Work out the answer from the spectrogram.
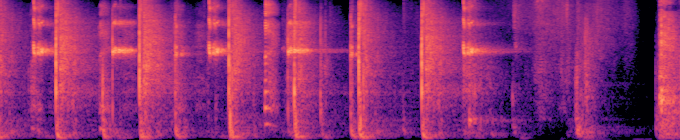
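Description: A basketball bounces repeatedly in a steady dribbling rhythm, many sharp, hollow thuds about half a second apart, each fading quickly, with a brief pause before one final bounce.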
